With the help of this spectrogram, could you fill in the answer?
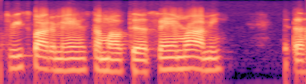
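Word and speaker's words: Sam Raimi: to see all three Spider-Man talk about there Sam Ramy that's how you say it Sam Ramy or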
